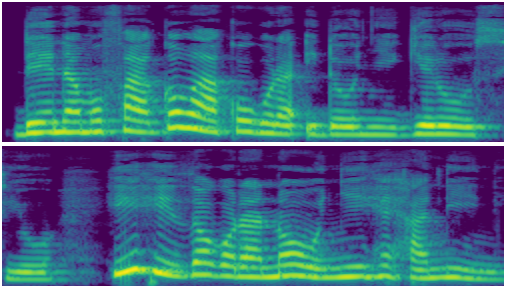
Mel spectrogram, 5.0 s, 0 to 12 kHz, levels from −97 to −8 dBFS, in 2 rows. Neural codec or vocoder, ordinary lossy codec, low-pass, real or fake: none; MP3, 64 kbps; 10.8 kHz; real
